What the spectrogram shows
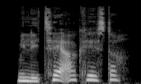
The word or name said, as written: militærorkester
